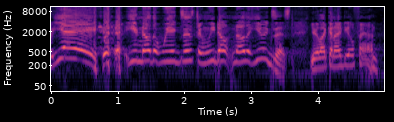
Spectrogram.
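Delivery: high-pitched excited cheer with a laugh; gleeful cheer. Real, not acted. Host cheering a total stranger who follows the show, gleeful. Cheering an unknown new listener.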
